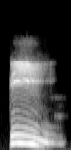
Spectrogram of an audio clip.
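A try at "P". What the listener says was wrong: it's not পি it's ফি ফি দুইটা ঠুট ঠুট একসাথে করবেন আর মানে জোরে আওয়াজ দিয়ে মুখ থেকে বের করবেন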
